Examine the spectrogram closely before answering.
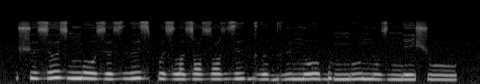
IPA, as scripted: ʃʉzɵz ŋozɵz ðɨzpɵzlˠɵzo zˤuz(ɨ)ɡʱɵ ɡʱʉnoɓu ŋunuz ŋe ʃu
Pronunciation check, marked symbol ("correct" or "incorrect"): correct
